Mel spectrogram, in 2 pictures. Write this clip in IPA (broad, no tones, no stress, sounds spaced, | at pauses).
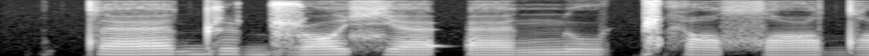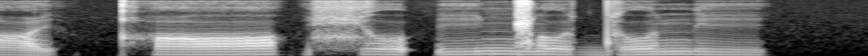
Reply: t æ d i ɖ͡ʐ ɒ ɕ æ ʔ æ n u ǁʰ i sˤ e dˤ i | qʰ ɒ | ɕ o ʔ i ŋ͡ǁ o d o n i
